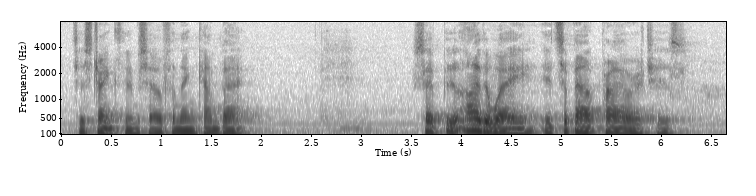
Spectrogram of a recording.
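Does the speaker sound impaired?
Yes: Parkinson's; Parkinson's exercise programmes, table tennis and snooker groups.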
